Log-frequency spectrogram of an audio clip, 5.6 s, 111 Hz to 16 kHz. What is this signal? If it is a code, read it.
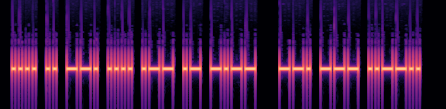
Morse code, heard as a keyed tone, about 28 wpm, 700 Hz. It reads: HIGHWAY GO?
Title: Sentences from Top 1400 Words 28wpm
